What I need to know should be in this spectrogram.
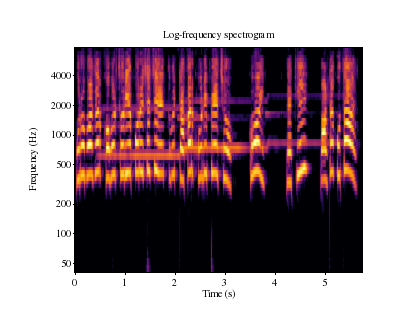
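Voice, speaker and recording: An actor playing a greedy, threatening thug in a cartoon tale, with a demanding, menacing manner. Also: male voice, extremely high pitch, little pitch movement, moderate pace, music in the background. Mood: prying. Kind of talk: Bengali cartoon villain acting.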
